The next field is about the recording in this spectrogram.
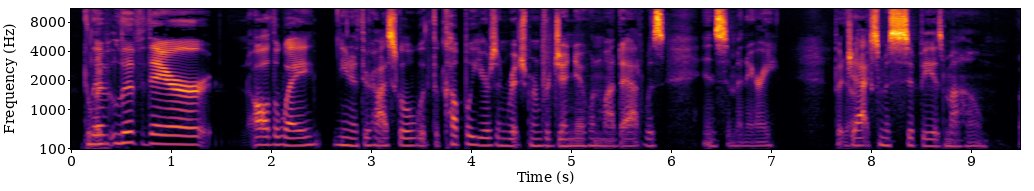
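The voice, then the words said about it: Southern US accent. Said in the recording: “you carry very proudly the Southern dialect forward ... this is the way you talk ... I've never tried to lose my Southern accent. I can't lose my Southern accent.”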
